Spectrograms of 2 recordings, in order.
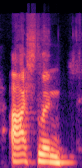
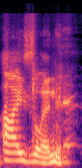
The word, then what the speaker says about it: Aislinn: Ashlin is not a respector of other people's cultures.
